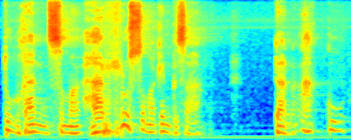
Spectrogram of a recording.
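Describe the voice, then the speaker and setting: A man with a Javanese accent preaching a sermon, telling stories in a lively way and acting out God's short replies. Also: mid-range voice, slow pace, slightly rough. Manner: lively storytelling, playacting God's curt replies. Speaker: pastor. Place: church hall. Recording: long church hall reverb.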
